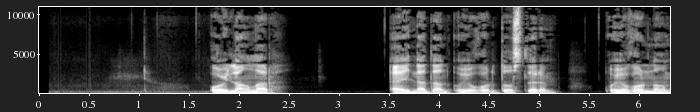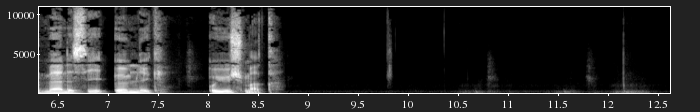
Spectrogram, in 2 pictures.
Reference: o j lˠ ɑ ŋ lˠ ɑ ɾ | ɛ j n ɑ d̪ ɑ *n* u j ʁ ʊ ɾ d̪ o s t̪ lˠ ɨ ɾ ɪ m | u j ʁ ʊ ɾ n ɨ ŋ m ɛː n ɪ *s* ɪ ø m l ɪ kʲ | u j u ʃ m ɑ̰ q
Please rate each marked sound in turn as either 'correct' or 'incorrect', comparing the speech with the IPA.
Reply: correct, correct

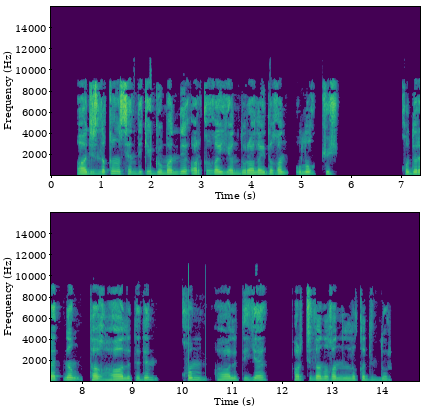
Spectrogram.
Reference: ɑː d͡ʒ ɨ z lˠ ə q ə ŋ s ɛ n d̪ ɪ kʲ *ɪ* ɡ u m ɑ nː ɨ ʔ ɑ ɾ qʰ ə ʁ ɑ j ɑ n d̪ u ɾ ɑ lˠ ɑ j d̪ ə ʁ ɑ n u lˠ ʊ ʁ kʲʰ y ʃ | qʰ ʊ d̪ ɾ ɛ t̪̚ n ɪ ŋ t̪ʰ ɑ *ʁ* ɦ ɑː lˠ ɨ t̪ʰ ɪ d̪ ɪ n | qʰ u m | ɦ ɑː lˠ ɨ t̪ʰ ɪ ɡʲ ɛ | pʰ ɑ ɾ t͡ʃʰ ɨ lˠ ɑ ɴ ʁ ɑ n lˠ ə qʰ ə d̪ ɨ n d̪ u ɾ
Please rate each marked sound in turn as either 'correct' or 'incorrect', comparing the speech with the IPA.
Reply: incorrect, correct

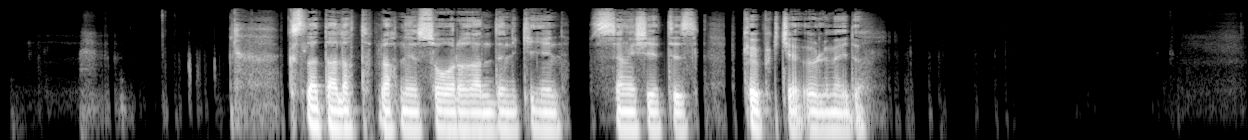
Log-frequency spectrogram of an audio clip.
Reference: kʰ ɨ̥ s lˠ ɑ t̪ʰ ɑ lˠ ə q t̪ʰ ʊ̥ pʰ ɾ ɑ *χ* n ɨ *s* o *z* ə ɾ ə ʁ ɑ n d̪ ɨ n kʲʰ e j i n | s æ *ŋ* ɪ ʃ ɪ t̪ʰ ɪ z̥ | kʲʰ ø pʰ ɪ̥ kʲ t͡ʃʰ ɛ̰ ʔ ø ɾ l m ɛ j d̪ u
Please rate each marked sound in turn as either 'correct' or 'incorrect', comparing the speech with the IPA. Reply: correct, correct, incorrect, correct

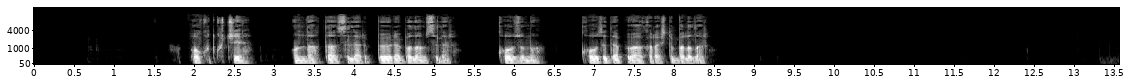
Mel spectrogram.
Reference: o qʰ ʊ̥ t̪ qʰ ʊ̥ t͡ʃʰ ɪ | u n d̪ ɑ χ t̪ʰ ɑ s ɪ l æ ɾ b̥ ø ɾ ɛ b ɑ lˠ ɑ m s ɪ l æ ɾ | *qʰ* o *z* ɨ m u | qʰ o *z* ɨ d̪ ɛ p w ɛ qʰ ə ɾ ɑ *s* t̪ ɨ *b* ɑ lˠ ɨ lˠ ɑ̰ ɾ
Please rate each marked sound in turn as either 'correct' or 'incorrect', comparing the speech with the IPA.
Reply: correct, correct, correct, incorrect, correct

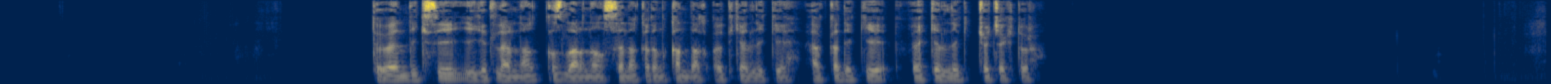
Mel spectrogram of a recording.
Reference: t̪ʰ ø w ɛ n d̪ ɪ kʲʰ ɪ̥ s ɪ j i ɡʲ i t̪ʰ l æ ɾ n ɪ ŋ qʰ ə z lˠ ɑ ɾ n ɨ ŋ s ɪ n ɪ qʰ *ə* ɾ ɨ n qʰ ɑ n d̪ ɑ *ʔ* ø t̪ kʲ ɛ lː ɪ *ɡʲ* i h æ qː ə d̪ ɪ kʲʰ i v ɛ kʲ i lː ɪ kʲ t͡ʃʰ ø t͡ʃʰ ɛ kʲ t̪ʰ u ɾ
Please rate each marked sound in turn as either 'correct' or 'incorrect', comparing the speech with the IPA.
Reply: correct, incorrect, incorrect

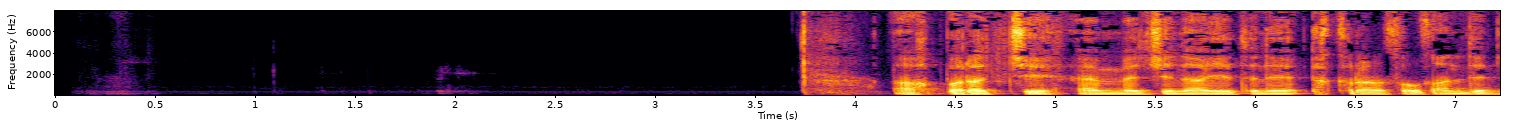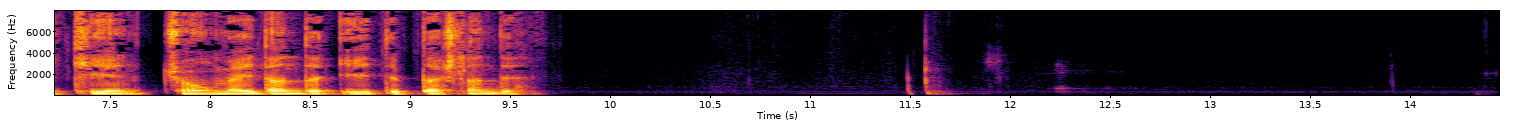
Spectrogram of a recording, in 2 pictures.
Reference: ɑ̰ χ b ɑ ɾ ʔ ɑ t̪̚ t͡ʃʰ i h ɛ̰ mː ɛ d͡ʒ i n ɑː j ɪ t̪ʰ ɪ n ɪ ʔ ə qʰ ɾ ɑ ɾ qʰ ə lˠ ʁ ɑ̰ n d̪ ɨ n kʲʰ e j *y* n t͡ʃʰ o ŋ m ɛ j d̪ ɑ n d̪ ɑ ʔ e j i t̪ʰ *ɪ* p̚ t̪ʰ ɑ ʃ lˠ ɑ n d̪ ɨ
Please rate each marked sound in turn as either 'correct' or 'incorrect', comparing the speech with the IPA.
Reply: incorrect, correct

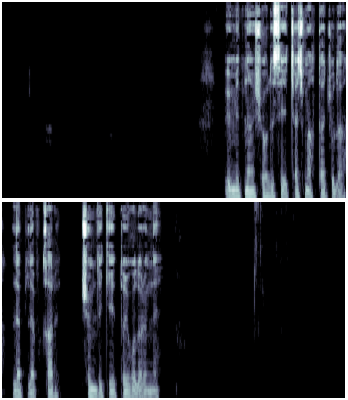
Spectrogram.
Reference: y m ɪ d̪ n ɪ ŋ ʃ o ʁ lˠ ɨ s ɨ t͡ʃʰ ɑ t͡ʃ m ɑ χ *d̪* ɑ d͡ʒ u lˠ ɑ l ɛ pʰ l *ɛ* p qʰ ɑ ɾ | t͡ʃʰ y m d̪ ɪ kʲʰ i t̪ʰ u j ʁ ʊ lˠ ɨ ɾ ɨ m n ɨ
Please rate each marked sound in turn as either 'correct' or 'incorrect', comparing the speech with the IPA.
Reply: incorrect, correct

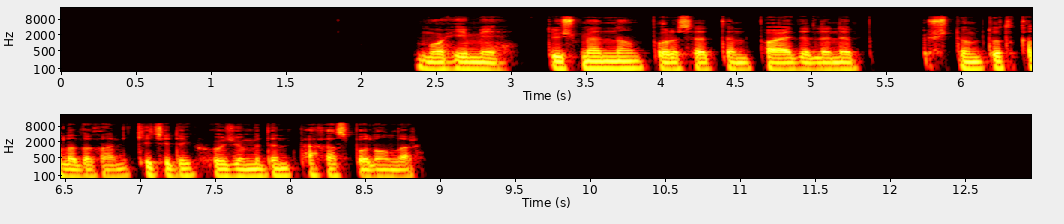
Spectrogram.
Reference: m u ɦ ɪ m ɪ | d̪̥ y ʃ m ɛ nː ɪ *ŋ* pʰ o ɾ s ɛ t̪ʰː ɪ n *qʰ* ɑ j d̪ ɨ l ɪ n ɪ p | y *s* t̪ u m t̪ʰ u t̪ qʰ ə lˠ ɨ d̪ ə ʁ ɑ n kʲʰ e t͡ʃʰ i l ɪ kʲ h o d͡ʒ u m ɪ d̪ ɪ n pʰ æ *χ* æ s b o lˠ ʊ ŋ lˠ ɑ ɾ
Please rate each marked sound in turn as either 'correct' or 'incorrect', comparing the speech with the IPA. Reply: correct, incorrect, incorrect, correct

